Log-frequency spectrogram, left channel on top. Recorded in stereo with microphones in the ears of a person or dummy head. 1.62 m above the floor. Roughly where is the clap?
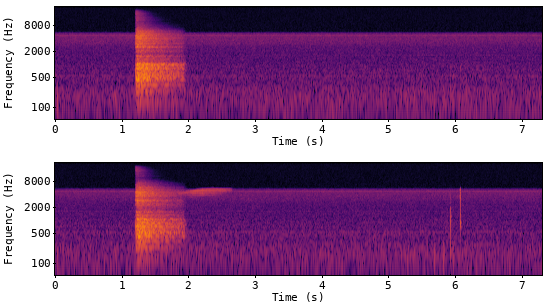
Centre.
